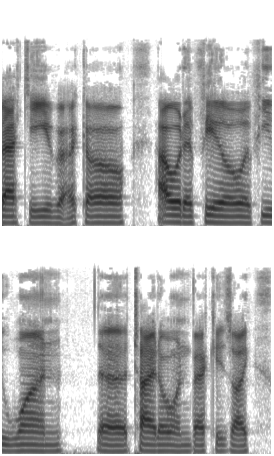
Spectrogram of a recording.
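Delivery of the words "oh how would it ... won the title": ordinary talk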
